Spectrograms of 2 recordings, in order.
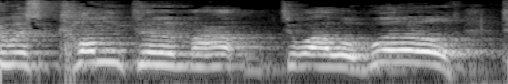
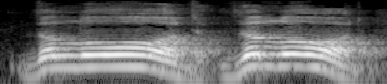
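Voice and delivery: "Lord" hammered louder each time; stress on Lord; 5 dB louder, much slower than usual. Shown as a demonstration. Preacher driving home the Lord to the congregation, loud stress on "Lord". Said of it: "the stress on the Lord".

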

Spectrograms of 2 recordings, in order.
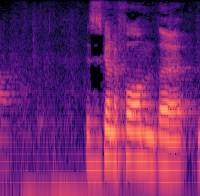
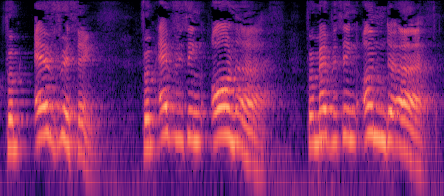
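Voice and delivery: raised, ringing pulpit voice; preaching at full force; 7 semitones higher than usual. Acted. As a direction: proclaim God's otherness to the congregation. Preacher at full force, God's words.

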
